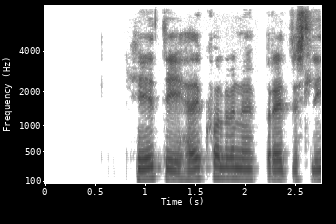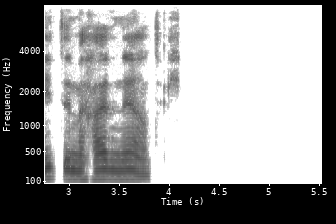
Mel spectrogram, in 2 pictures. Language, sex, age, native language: Icelandic, male, 40-49, Icelandic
